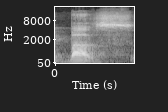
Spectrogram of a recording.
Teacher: the voice just continues into the beginning of the consonant but I don't need to hold it I can just cut it out straight away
